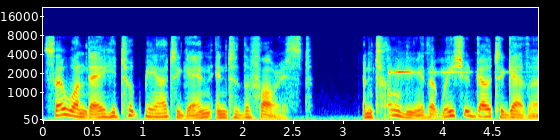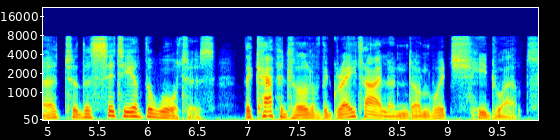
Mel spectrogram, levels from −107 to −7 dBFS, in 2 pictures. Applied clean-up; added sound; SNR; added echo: neural diffusion model UNIVERSE++.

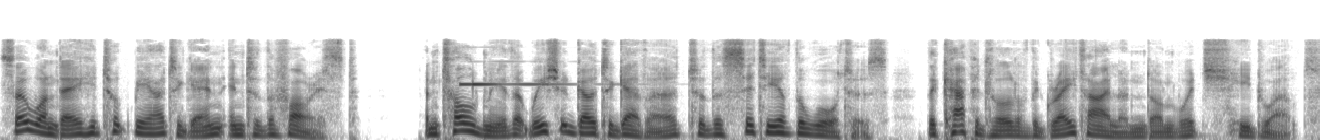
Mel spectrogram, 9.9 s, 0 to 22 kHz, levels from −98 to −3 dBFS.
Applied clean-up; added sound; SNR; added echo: none; Piano; 11 dB; none.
